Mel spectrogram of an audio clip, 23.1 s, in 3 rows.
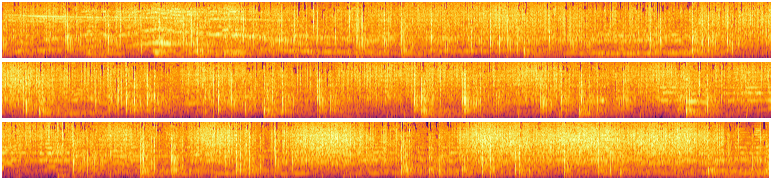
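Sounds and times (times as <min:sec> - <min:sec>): fireworks crackling and popping: 0:00.0 - 0:23.0.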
